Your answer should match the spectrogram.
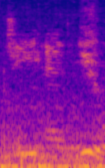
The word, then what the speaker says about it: gnu: Now, the wildebeest is the largest migratory animal, also referred to as a gnu, which is spelled GNU, named after the sound they tend to make. The grunts will sound like they're saying gnu.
